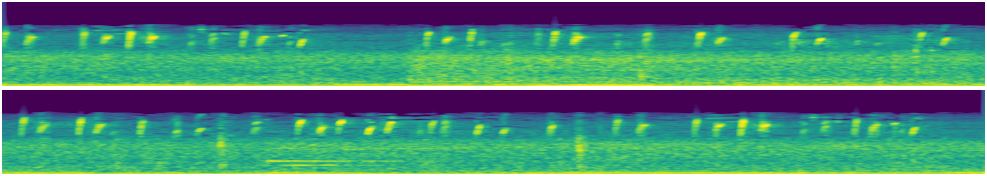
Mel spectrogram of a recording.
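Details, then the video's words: European goldfinch song, used to tutor young goldfinches and excite birds: a fast, tinkling, nearly continuous stream of high twittering notes and buzzy trills over a steady low hum. "أحسن بتبتة تهيج meilleur chant pour éxcité le chardonneretالحسون"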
